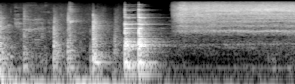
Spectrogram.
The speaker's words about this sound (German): Ich kümmere mich um den Abwasch.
